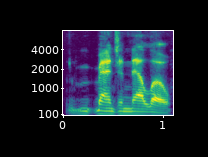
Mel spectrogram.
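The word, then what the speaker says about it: Manganiello: Uh, because we talked to him and he told us that a lot of people say he looks like Joe Manel Maninello, right?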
